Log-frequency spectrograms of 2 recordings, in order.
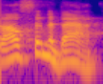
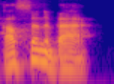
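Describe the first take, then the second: First: A quick, higher, louder promise; eager promise. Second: Said in the usual way. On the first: Retold or imitated. Friend on the phone promising to return the DVD, eager. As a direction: push the word send, keen to please. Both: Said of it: "He said".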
